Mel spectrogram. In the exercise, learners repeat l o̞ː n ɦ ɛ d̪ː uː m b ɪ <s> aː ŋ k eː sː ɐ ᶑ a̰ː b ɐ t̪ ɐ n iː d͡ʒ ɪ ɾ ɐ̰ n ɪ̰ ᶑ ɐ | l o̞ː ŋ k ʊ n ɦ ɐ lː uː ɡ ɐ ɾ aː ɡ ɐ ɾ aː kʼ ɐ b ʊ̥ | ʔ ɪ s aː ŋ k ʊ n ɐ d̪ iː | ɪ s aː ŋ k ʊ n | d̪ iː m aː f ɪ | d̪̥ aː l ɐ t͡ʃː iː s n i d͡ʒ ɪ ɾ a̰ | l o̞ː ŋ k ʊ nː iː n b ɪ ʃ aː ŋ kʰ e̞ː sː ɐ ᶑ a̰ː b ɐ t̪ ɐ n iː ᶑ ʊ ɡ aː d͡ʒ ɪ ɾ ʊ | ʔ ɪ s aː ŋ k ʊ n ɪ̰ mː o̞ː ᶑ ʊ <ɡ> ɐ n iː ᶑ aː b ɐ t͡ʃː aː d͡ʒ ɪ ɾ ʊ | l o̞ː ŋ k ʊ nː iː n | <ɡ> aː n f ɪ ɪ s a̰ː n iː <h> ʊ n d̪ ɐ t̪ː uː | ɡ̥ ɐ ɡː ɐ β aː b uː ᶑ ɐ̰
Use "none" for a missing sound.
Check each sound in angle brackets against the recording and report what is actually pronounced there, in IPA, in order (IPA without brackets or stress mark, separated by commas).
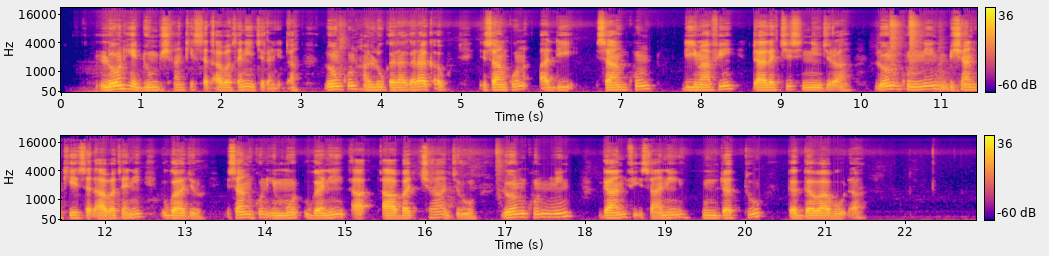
ʃ, ɡ, ɡ, h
